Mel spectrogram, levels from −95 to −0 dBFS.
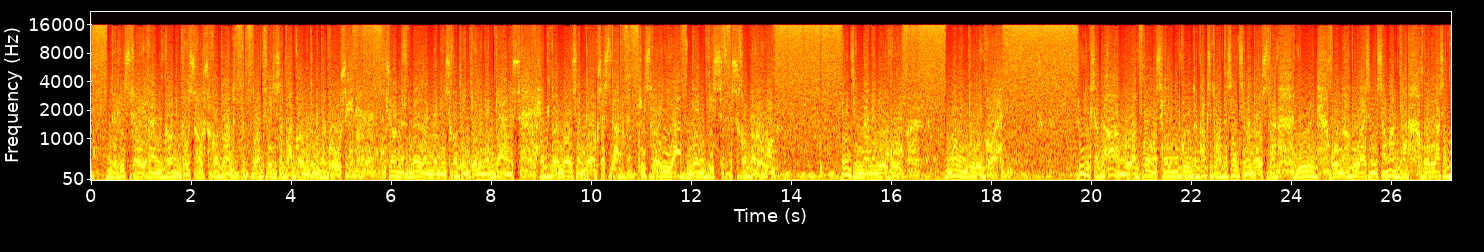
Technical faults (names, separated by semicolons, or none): float read as integer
